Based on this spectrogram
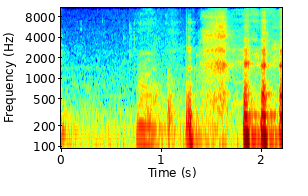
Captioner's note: people laugh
